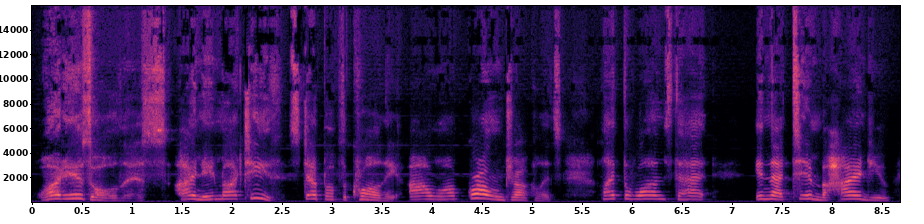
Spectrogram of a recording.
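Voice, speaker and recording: A woman's voice: sits high, animated, measured pace, no echo, pitched above the performer's own voice. A woman voicing a pushy, greedy adult trick-or-treater who bosses people around and demands treats. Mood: demanding. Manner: demanding, bossy.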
